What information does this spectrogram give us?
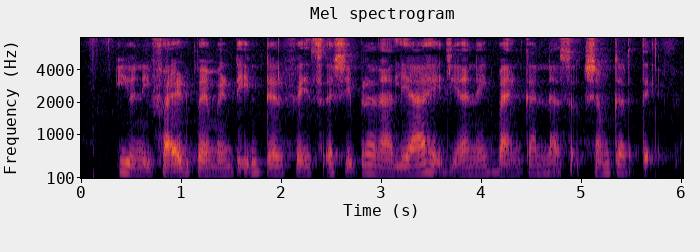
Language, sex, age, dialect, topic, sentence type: Marathi, female, 25-30, Northern Konkan, banking, statement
